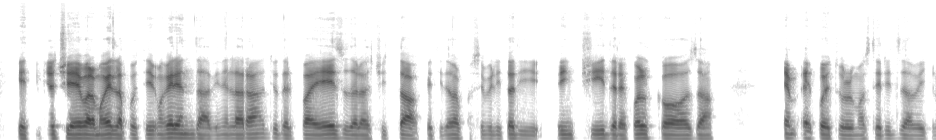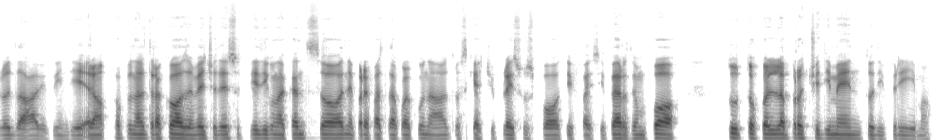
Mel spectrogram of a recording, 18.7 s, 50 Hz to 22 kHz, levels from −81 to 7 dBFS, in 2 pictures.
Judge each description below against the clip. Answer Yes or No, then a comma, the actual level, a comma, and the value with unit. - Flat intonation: Yes, narrow, 1.7 semitones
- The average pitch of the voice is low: Yes, low, 110 Hz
